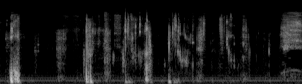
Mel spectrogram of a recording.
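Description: Wet crunching and chewing of a juicy 5-inch pickle, with a sharp first bite followed by several moist, squelchy chews in an irregular rhythm, loud with no talking.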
